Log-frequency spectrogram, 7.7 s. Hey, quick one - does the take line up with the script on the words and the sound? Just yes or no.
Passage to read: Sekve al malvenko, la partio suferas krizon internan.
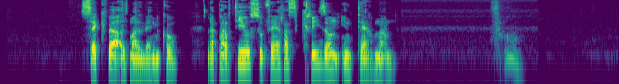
no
